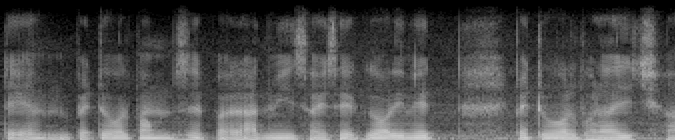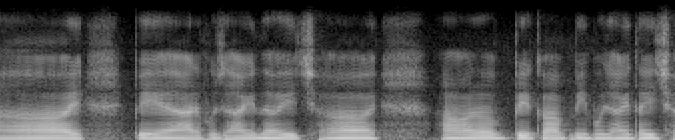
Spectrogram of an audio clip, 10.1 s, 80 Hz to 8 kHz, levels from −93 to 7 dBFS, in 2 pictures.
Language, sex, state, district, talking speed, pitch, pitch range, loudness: Maithili, male, Bihar, Samastipur, 100 wpm, 110 Hz, 110-115 Hz, -18 LUFS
